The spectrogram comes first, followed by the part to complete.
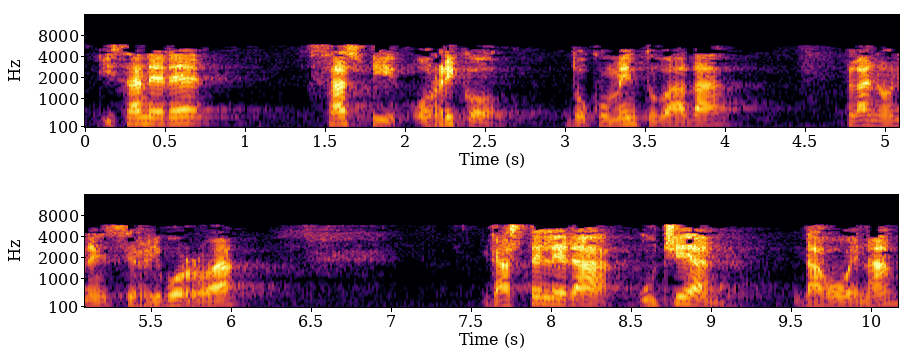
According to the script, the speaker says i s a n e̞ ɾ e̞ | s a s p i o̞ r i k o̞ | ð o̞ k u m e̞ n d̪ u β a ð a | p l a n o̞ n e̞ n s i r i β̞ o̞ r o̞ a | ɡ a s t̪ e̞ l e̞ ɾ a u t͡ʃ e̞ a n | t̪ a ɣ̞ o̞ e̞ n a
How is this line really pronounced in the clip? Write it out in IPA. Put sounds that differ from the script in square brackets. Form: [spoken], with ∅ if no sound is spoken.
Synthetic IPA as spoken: i s a n e̞ ɾ e̞ | s a s p i o̞ r i k o̞ | ð o̞ k u m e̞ n [t̪] u β a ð a | p l a n o̞ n e̞ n s i r i β̞ o̞ r o̞ a | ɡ a s t̪ e̞ l e̞ ɾ a u t͡ʃ e̞ a n | [d̪] a ɣ̞ o̞ e̞ n a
